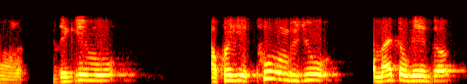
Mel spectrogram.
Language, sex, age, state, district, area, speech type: Manipuri, male, 45-60, Manipur, Kangpokpi, urban, conversation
